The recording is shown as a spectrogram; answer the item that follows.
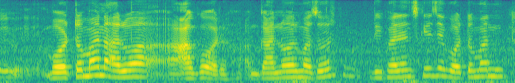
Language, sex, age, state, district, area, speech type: Assamese, female, 45-60, Assam, Nalbari, rural, spontaneous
